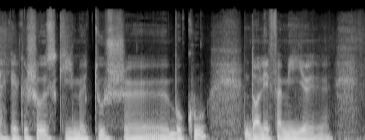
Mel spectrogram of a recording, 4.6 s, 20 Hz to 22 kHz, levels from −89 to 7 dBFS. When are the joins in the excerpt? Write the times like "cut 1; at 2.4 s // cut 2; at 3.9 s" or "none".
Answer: none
